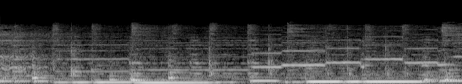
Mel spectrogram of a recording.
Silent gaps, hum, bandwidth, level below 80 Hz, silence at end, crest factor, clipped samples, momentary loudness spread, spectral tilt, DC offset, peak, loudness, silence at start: none; none; 6.8 kHz; -28 dBFS; 0 s; 10 dB; under 0.1%; 8 LU; -8 dB/octave; under 0.1%; -6 dBFS; -18 LUFS; 0 s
